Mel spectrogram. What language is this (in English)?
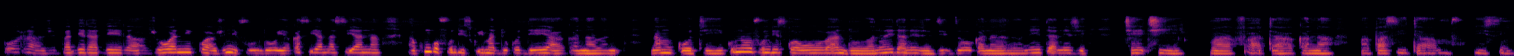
Ndau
